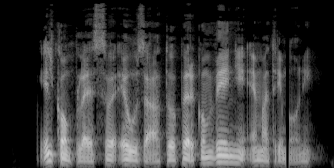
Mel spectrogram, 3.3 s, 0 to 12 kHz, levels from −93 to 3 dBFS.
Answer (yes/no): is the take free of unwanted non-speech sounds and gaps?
no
